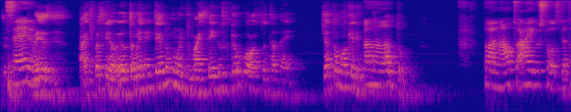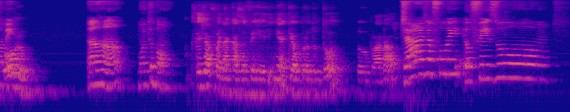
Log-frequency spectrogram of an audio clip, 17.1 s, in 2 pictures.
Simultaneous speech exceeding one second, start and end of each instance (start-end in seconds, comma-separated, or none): none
